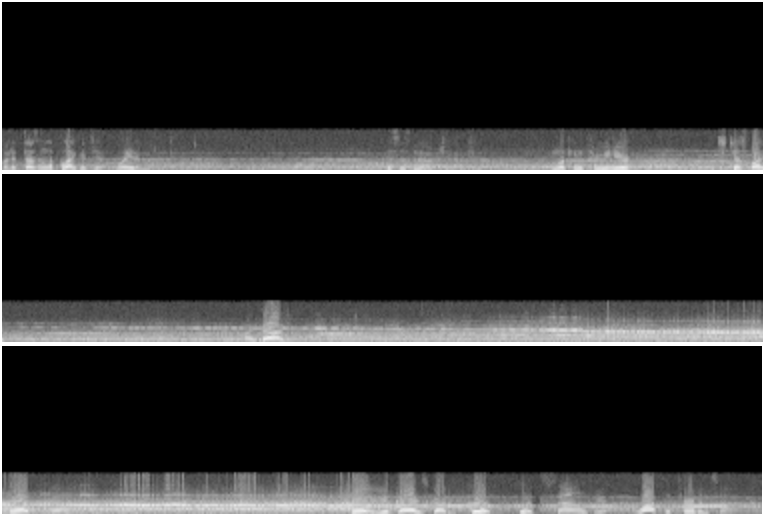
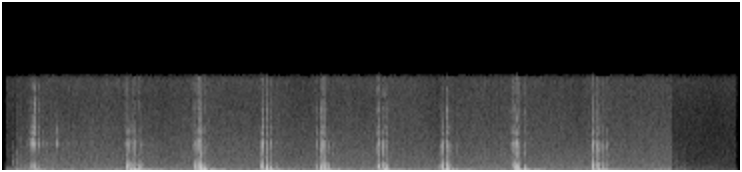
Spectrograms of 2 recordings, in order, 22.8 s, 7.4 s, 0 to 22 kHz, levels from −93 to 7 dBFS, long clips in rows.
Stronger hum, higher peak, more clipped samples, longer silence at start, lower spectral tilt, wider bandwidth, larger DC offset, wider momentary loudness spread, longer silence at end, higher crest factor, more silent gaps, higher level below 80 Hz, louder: neither; first, 0 dBFS vs -4 dBFS; first, 1% vs under 0.1%; about the same, 0 s vs 0.05 s; about the same, -6.5 dB/octave vs -5.5 dB/octave; second, 5.4 kHz vs 13 kHz; neither; about the same, 17 LU vs 16 LU; second, 0 s vs 0.45 s; second, 12 dB vs 26 dB; neither; about the same, -46 dBFS vs -46 dBFS; first, -11 LUFS vs -28 LUFS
